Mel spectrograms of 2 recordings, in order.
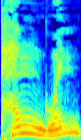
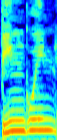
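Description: First: The first vowel sounds like the vowel in 'pen'. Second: The first vowel sounds like the vowel in 'pin'. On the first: The speaker calls it right. "it's penguin" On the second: The speaker calls it wrong. "it's not pinguin"

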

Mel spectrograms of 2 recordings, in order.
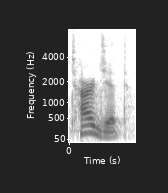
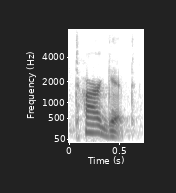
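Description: First: The second syllable does not sound like get. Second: The second syllable sounds like the word get. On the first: The speaker calls it wrong. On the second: The speaker calls it right. "El verbo to get, simplemente get, no? Pues puntar delante, target"

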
